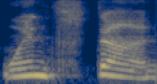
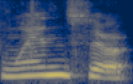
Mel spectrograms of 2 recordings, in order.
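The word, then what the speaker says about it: Winsor: i n winom it's not Winston it's w winom i always it's Windsor it's Windsor Windor w n s o r I always pronounce things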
